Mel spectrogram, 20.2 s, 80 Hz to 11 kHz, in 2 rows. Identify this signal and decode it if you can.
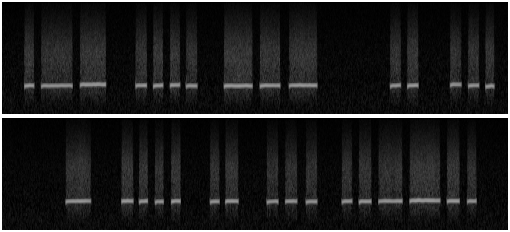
Morse code, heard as a whistle, hand-sent with a straight key, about 7 wpm. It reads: WHO IS THIS?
